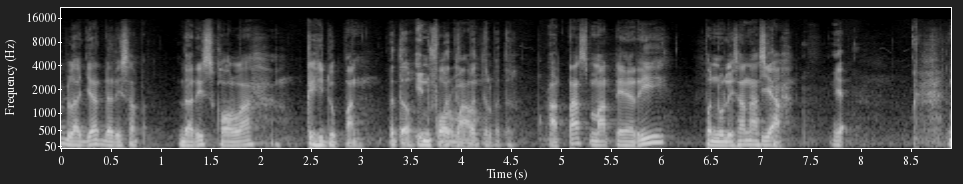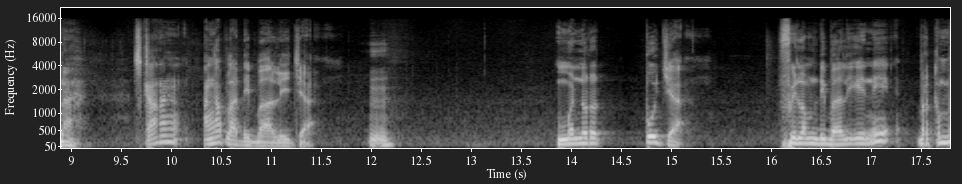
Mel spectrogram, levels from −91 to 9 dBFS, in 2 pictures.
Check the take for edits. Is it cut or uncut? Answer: uncut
